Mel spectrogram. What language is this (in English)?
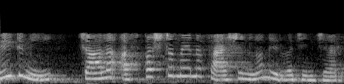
Telugu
